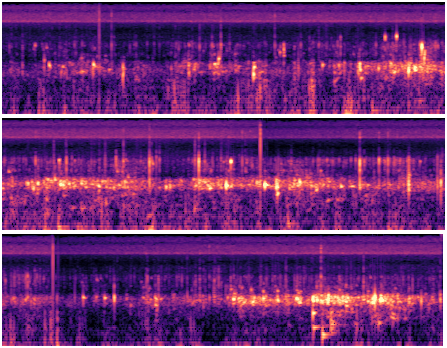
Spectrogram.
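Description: Muffled underwater noise of a submerged camera: a steady low rumble of water moving around the housing, with many faint scattered clicks and crackles.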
